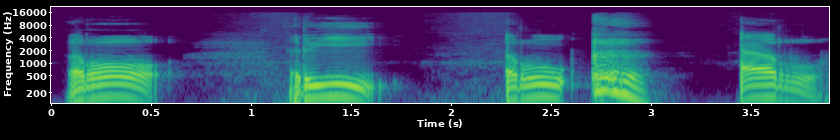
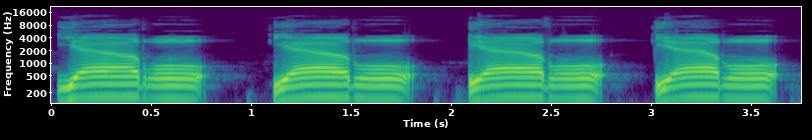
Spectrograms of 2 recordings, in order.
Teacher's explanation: Takrir itu apa? Dia bergetar namun tidak berlebihan getarannya. Dia tuh punya sifat takrir.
